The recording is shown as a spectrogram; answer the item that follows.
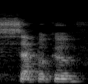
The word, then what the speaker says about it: seppuku: The thing Aiden is referencing is seppuku. I think that's pronounced correctly.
